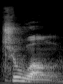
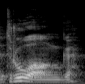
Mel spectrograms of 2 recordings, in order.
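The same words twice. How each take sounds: First: It ends in a soft ng, no hard g. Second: It ends with an audible hard g sound. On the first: "in English, when a word ends with N and G, you pronounce it ng" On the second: "So in Estonia I would say Truong"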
